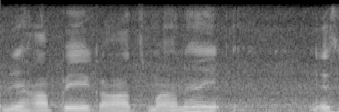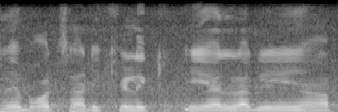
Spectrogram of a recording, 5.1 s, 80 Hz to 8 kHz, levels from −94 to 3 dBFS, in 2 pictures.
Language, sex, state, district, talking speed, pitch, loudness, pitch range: Hindi, male, Uttar Pradesh, Ghazipur, 165 wpm, 130 Hz, -19 LUFS, 125-140 Hz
